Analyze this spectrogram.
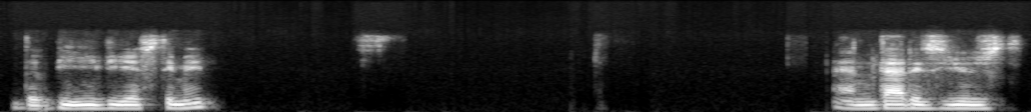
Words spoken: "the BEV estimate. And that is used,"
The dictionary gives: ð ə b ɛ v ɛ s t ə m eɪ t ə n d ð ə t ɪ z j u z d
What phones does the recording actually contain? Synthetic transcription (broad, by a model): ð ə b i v ɛ s t ə m eɪ t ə n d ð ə t ɪ z j u z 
